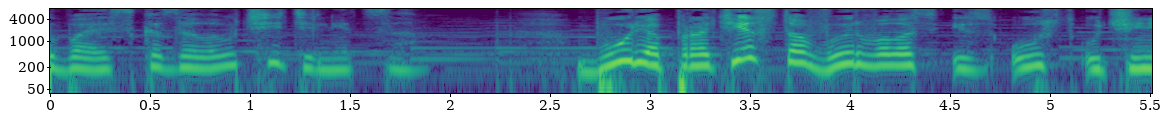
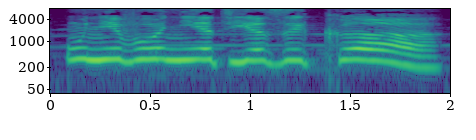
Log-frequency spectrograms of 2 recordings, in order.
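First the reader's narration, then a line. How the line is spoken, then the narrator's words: Loud shouting children. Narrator (Russian): громко закричали ребята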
